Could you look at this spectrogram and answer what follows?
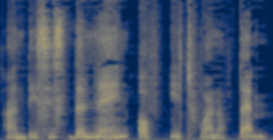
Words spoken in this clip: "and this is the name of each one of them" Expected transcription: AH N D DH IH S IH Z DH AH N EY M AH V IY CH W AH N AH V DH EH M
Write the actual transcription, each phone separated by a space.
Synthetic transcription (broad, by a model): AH N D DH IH S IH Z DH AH N EY M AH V IY CH W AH N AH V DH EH M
